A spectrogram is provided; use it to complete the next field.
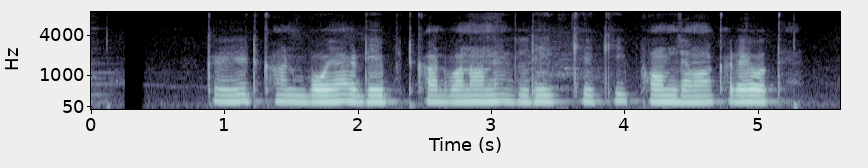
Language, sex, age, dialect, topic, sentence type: Magahi, male, 36-40, Southern, banking, question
